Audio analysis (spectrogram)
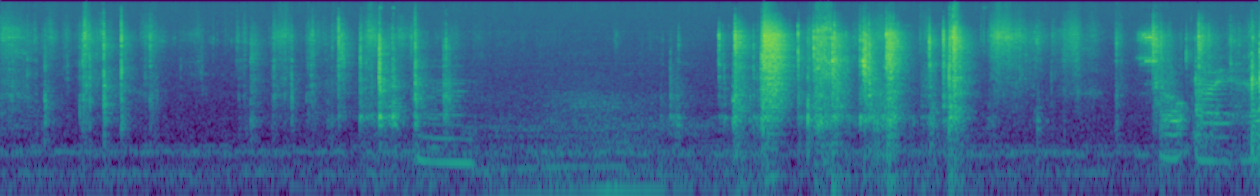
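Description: Scissors cutting a piece of patterned craft paper in half, a run of crisp snipping and crinkly rustles that comes in clusters after a stretch of handling, close up while someone talks over it.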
